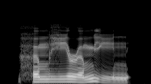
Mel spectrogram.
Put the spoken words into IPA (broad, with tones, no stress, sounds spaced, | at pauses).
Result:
h ə˧ m ɣ i˧ ɹ ə˧˥ m j i˨˩ n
